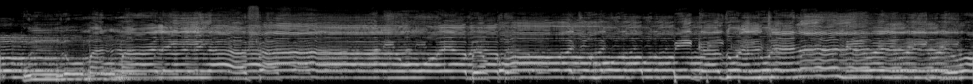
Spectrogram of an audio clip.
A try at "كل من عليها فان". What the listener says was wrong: فان کو زیادہ نہیں کھینچنا، غنہ ہم نے لمبا کرنا ہے، فا کو ایکل کھینچنا ہے.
